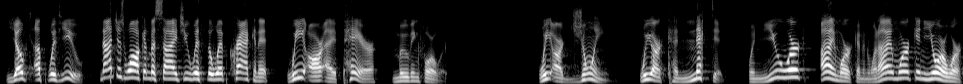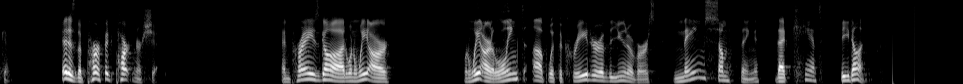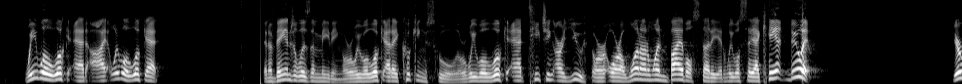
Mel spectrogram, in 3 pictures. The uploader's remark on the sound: recorded on October 22, 2022, at the Ringgold Seventh-day Adventist Church.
